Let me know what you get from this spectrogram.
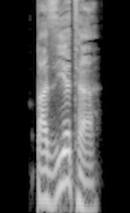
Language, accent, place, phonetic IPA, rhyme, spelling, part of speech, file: German, Germany, Berlin, [baˈziːɐ̯tɐ], -iːɐ̯tɐ, basierter, adjective, De-basierter.ogg
- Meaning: inflection of basiert: 1. strong/mixed nominative masculine singular 2. strong genitive/dative feminine singular 3. strong genitive plural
